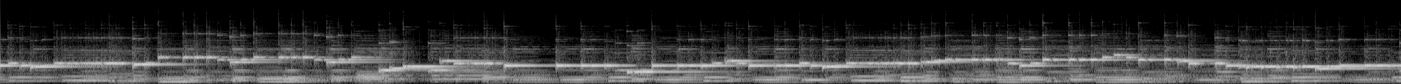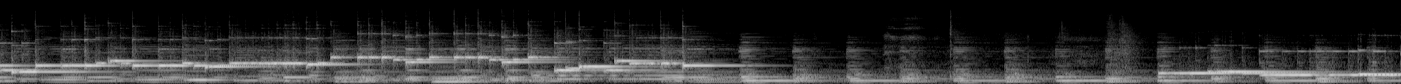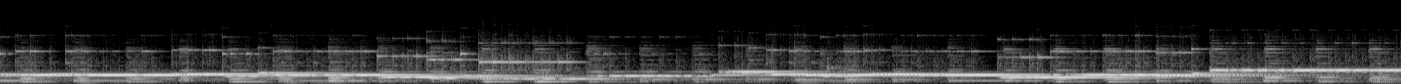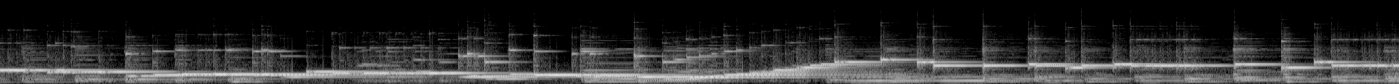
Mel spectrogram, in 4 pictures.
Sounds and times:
Vibraphone: 0:00.0 - 0:22.2, 0:22.8 - 0:56.0.

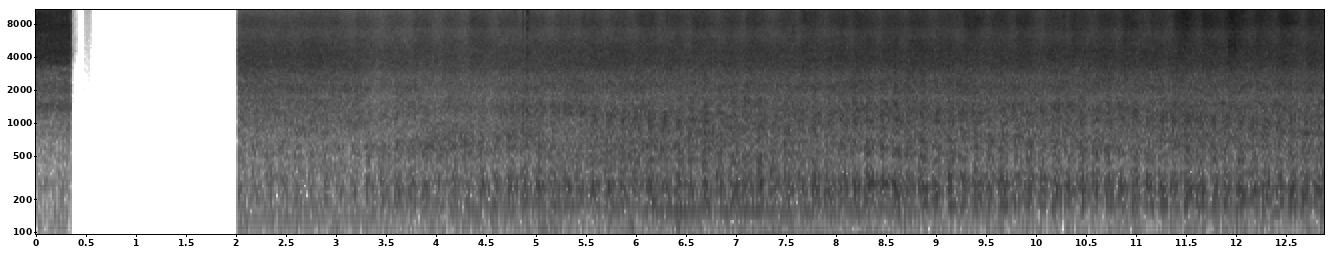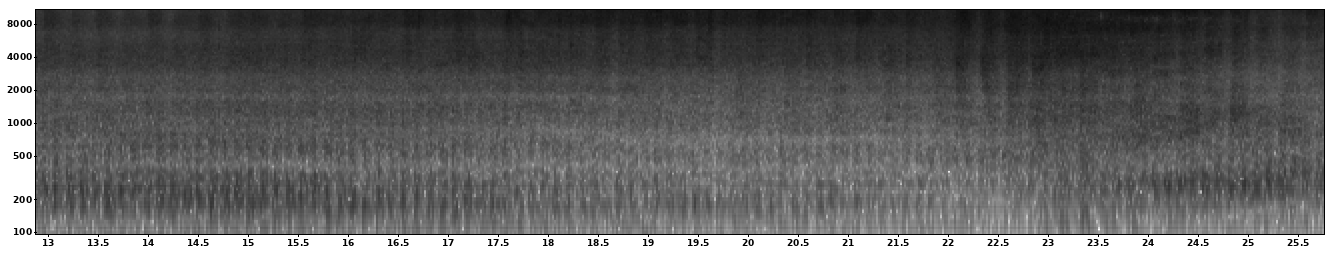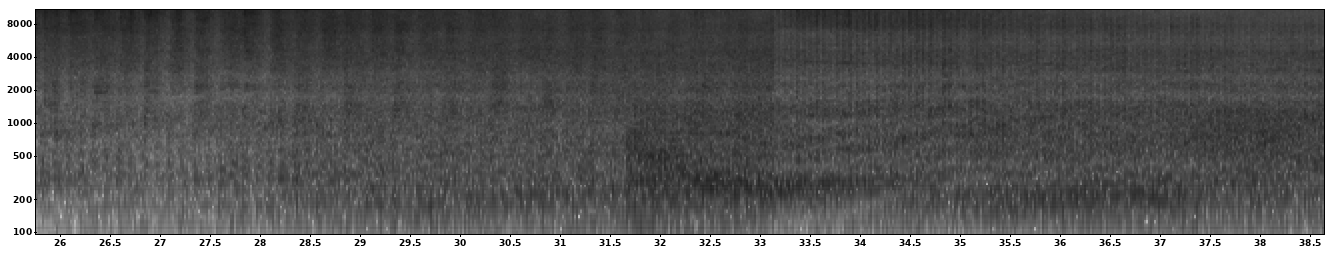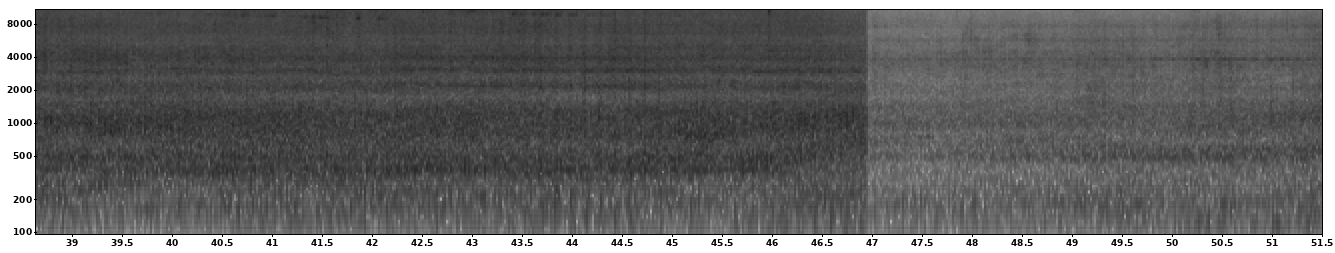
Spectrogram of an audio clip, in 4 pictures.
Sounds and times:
Hiss: 0:00.0 - 0:00.4, 0:02.0 - 0:47.0.

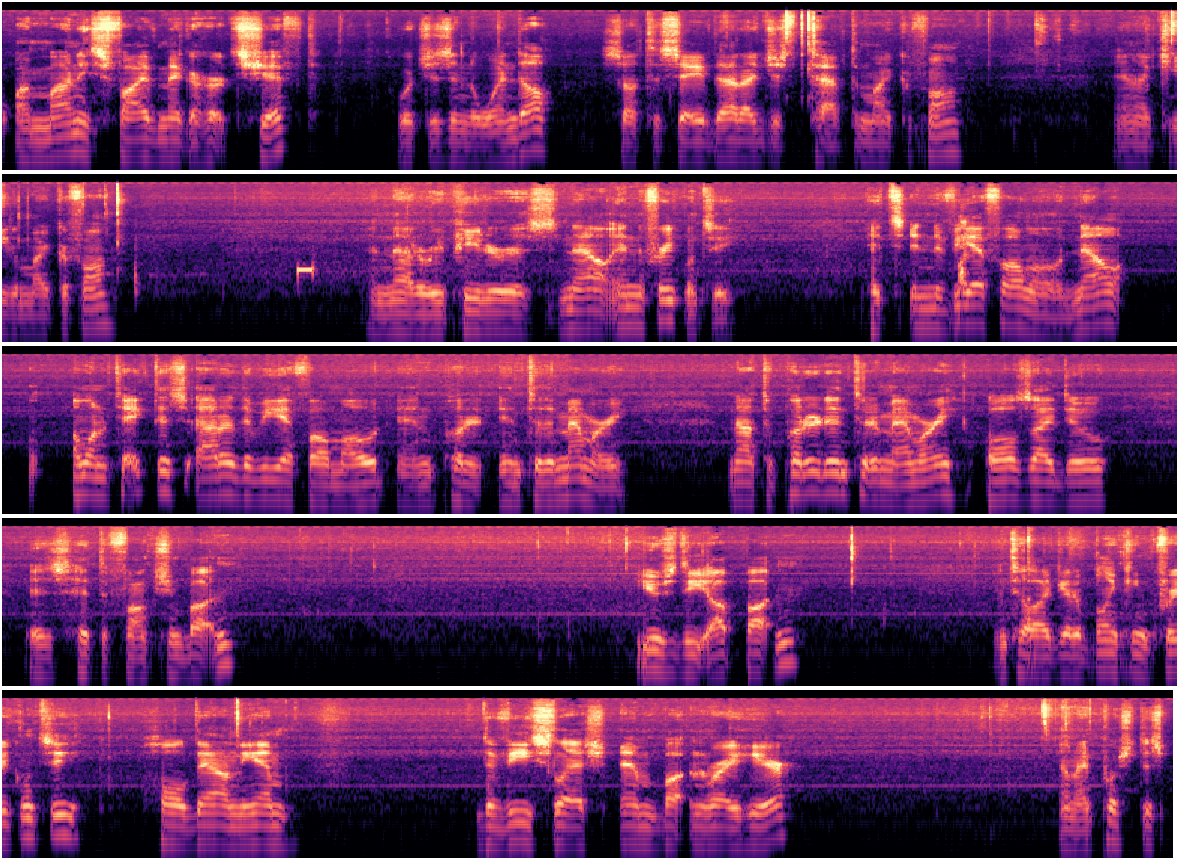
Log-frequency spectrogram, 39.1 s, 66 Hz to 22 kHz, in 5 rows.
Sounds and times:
Speech: 0:00.0 - 0:06.5, 0:07.4 - 0:08.6, 0:10.2 - 0:12.8, 0:13.6 - 0:15.4, 0:16.1 - 0:19.8, 0:20.5 - 0:25.1, 0:27.7 - 0:28.9, 0:30.1 - 0:33.4, 0:34.5 - 0:36.7, 0:38.3 - 0:39.1.

